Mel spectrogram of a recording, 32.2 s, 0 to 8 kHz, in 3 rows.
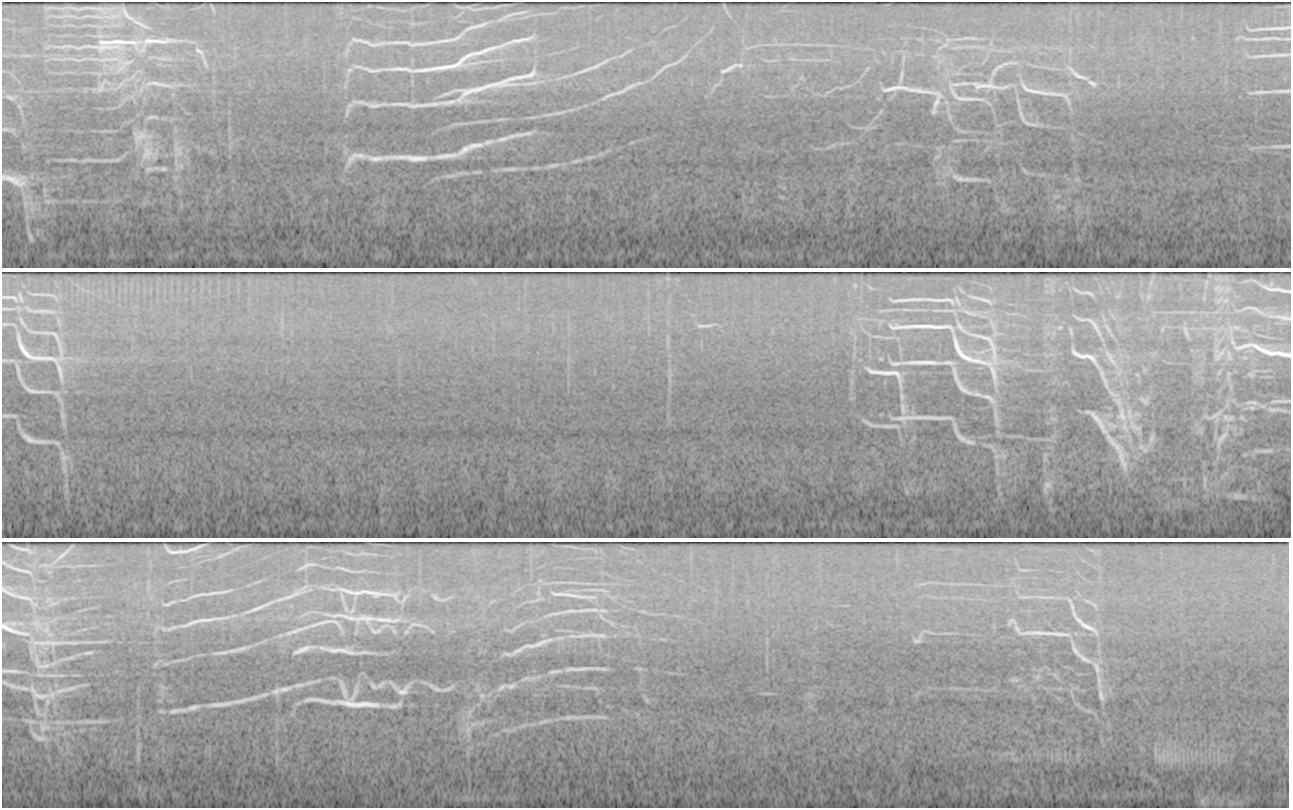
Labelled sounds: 1.2	1.8	killer whale, northern resident, G clan, 3.1 to 8.0 kHz
2.8	5.9	killer whale, northern resident, G clan, 0.88 to 8.0 kHz
6.2	9.2	killer whale, northern resident, G clan, 0.84 to 7.9 kHz
10.3	11.4	killer whale, northern resident, G clan, 0.78 to 7.7 kHz
16.5	16.8	killer whale, northern resident, G clan, 4.4 to 4.7 kHz
17.9	27.2	killer whale, northern resident, G clan, 0.78 to 8.0 kHz
29.1	30.7	killer whale, northern resident, G clan, 0.91 to 7.5 kHz

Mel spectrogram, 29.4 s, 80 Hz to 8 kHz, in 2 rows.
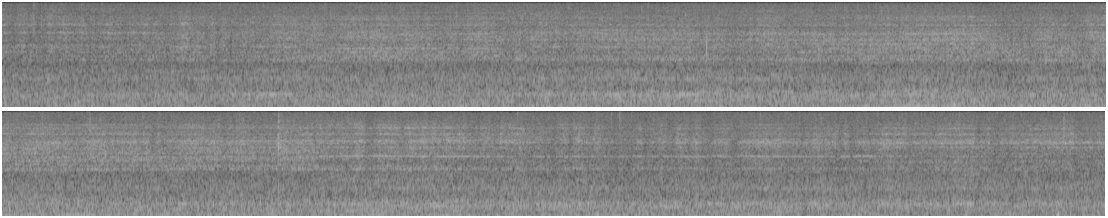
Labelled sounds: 4.4	4.7	vessel noise, 2.0 to 2.1 kHz
19.2	19.5	vessel noise, 2.16 to 2.25 kHz

